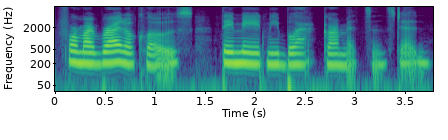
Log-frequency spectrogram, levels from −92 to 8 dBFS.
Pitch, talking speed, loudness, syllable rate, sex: 200 Hz, 160 wpm, -16 LUFS, 4.0 syllables/s, female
